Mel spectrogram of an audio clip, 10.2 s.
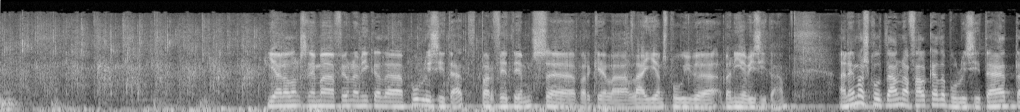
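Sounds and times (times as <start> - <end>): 
applause: 0.0 - 7.8
speech: 2.7 - 10.1.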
